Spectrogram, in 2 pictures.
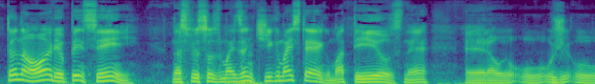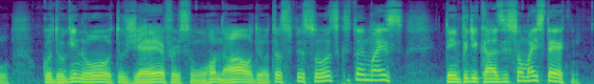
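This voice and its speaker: A man's voice: medium pitch, moderate pace, no room sound. A man, a church audio ministry leader, telling his testimony as a guest in a casual way and acting out both sides of each exchange. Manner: lively, acts out both sides of dialogues.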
